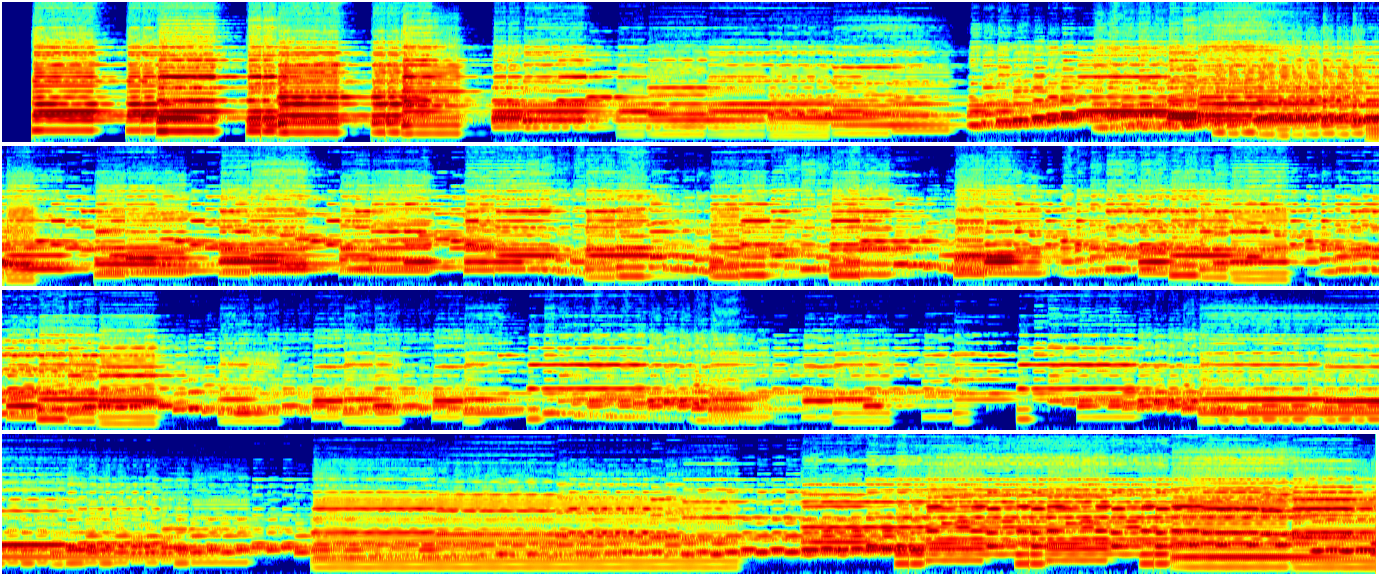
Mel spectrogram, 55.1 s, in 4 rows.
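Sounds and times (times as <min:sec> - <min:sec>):
saxophone playing an allegro fantasia: 0:00.3 - 0:55.0.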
